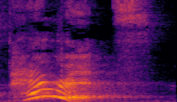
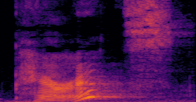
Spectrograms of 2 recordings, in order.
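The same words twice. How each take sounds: First: PARROTS exclaimed high and loud; emphatic, slow PARROTS; excited exclamation. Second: PARROTS as a question, rising sharply; puzzled, rising PARROTS. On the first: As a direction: announce PARROTS with delighted emphasis, drawn out. Storyteller confirms the surprise. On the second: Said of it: "Yetta asks". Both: A narrator's reading.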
